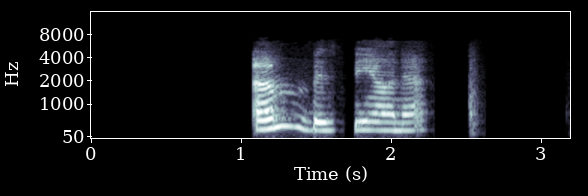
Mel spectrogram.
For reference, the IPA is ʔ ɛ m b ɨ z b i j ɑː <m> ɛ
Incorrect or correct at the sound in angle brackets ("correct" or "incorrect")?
incorrect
